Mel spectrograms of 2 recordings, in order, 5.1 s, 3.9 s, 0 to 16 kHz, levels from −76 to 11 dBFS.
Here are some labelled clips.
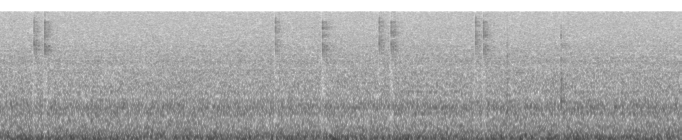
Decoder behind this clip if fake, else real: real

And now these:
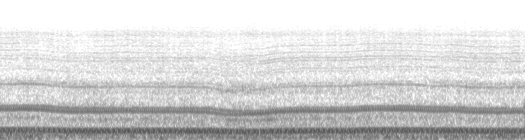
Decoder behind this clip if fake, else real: real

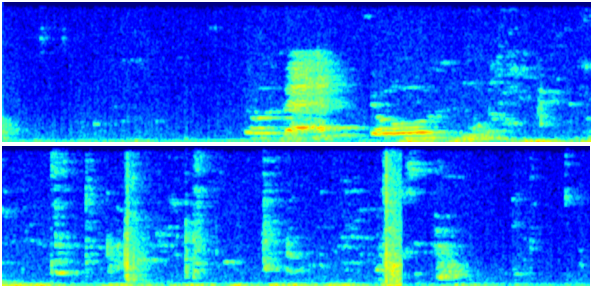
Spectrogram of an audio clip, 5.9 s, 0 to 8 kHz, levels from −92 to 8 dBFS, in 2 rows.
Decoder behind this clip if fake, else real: real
